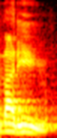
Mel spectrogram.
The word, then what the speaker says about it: Dario: expressar isso presta atenção algumas pessoas falam mas a pronúncia certa é Dario em Daniel Capítulo 6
